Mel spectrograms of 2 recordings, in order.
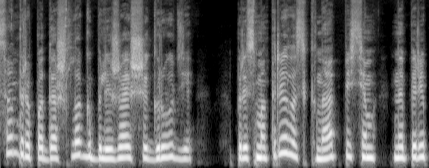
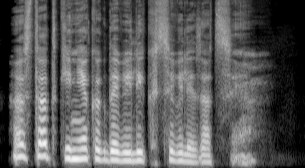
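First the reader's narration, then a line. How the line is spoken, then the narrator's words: Sighing. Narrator (Russian): вздохнул Дарра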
